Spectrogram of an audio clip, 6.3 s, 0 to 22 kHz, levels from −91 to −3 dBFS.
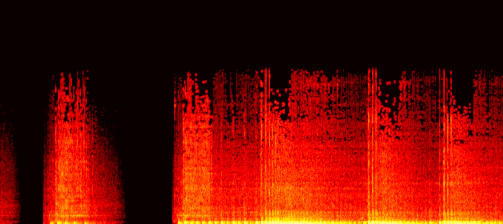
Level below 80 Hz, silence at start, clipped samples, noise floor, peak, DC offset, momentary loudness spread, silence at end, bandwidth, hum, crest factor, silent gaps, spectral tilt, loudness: -36 dBFS; 0.6 s; under 0.1%; -44 dBFS; -2 dBFS; under 0.1%; 16 LU; 0 s; 14.5 kHz; none; 16 dB; 1.57-2.15 s; -7 dB/octave; -18 LUFS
